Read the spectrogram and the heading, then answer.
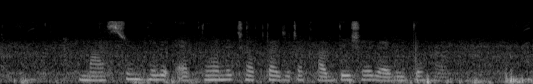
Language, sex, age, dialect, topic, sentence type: Bengali, female, 36-40, Standard Colloquial, agriculture, statement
